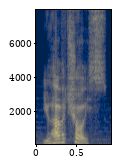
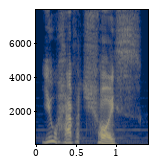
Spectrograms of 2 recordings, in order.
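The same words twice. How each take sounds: First: It is said in the reader's natural voice. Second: It is said in a put-on Auntie Ethel voice.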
